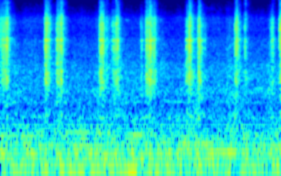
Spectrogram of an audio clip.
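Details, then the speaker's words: Toyota Corolla small body speedometer gauge, cable turned gently by hand on the bench: irregular dry scratchy bursts, a few each second, something catching inside the speedometer head; noise began recently, needle reportedly also erratic; cause unconfirmed, before repair. "Yan, sana narinig yung mga sir yung ingay. Mahina lang yung pihit ko sa kable mga sir, pero maingay na yung"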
